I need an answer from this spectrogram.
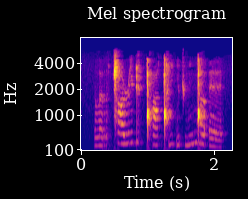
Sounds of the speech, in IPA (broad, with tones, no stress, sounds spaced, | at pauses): l ʌ˨ r ǁ ɑ˦ ɹ i˦ ɖ ɪ˦ ǃʰ ɑ˧ ǃʼ i˧ ʔ ĩ˨ t͡ʃ m ĩ˦ ŋ͡ǃ ʌ˦˨ ʔ ɛ˨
